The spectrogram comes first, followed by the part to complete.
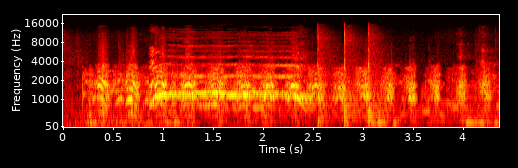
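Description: A woman laughing hard, with quick bursts of laughter that break into a high, drawn-out squeal about a second in, then trail off into choppier giggles.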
